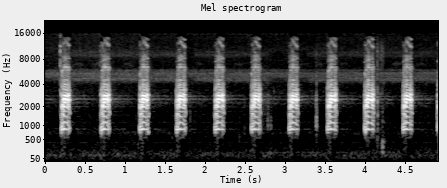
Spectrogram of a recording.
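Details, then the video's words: Wild green tree frog calling in natural habitat to find a mate: ten evenly spaced, loud, buzzy honks at about two per second, with a few tiny clicks between, over a continuous high-pitched hum. "Green Tree Frog Calling!"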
